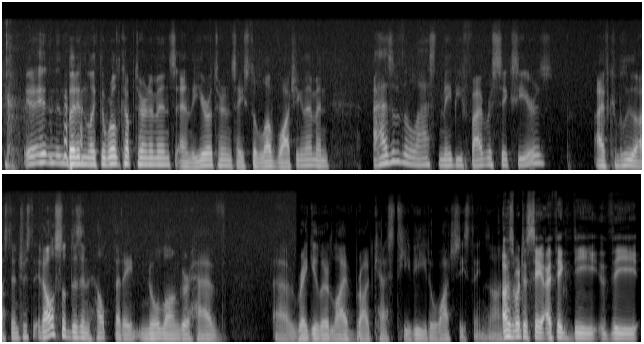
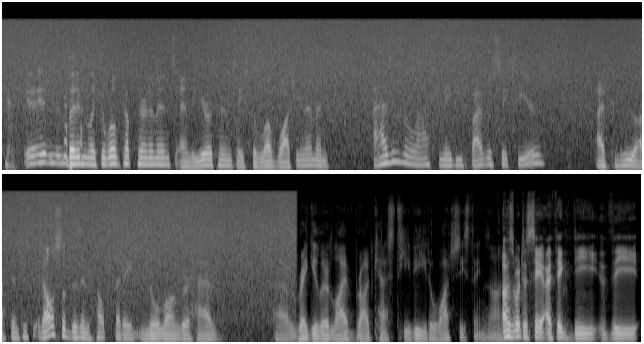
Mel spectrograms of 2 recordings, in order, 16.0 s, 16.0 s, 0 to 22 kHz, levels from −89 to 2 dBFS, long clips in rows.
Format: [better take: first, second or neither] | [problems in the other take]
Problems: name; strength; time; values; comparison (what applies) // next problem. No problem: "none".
first | hiss; loud; until 12 s; 4 dB below the speech; faint in the first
